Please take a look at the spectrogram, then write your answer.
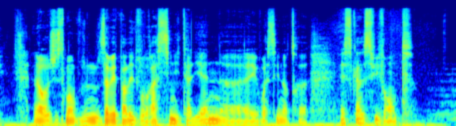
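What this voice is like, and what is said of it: British accent speaking French. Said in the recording (French): “mon accent britannique”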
